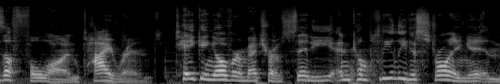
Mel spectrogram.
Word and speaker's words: Metro City: their little flying Chase Metro man calls Metro City matrosity and the only person who pronounces it like that is MegaMind this little blunder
